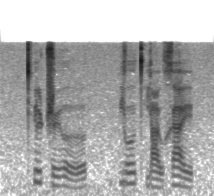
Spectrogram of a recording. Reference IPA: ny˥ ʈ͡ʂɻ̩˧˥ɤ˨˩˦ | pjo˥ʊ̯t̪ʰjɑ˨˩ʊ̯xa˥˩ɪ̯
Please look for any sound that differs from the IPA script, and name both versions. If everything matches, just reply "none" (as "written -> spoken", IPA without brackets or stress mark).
n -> t̪ʰ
